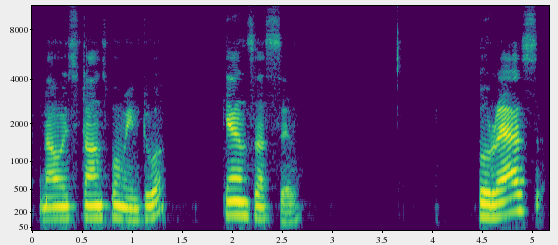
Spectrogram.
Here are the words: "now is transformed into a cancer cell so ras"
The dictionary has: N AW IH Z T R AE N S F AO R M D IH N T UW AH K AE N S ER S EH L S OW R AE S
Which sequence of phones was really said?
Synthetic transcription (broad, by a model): N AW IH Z T R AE N S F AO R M IH N T UW AH K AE N S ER S EH L S OW R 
